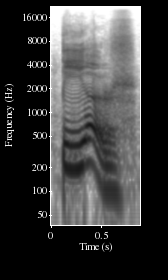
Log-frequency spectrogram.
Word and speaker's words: tear: जब ये नाउन है तो इसका प्रोनाउंसिएशन है टीयर, TEAR, तो इसका प्रोनाउंसिएशन है टीयर, और इसका मीनिंग होता है आंसू।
